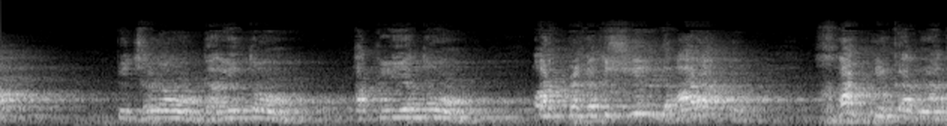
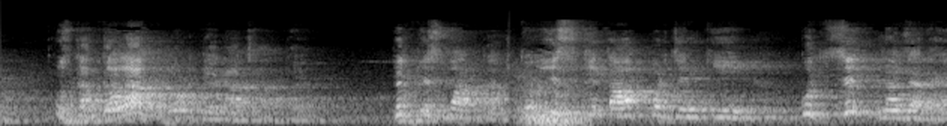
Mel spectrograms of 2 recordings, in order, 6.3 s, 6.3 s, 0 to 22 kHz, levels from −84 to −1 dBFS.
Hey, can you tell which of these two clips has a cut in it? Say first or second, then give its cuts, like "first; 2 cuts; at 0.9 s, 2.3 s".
second; 1 cut; at 3.4 s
